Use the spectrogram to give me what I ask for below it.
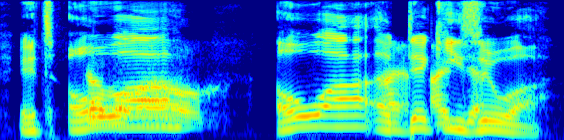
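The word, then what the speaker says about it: Owa Odighizuwa: I guess they've been calling him Double O, but it's Owa Adikizua.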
